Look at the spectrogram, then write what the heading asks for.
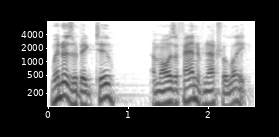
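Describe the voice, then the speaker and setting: A man's voice: mid-range voice, fast, fairly bright tone, close to an everyday voice. A man playing a practical, devoted husband in an audio drama, talking casually. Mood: casual, wary. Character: wary but devoted husband house-hunting.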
